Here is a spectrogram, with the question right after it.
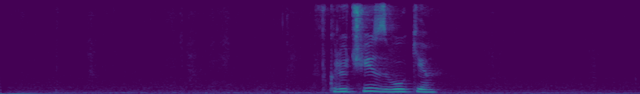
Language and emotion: Russian, neutral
